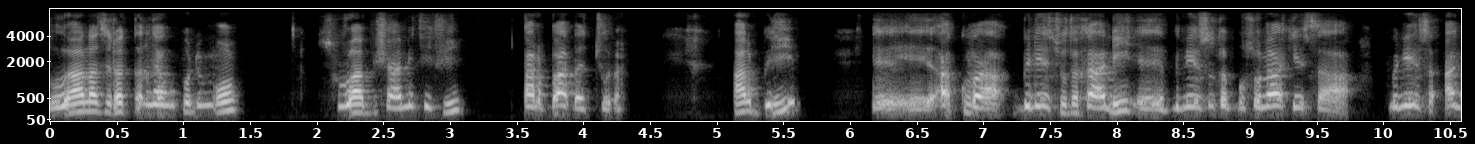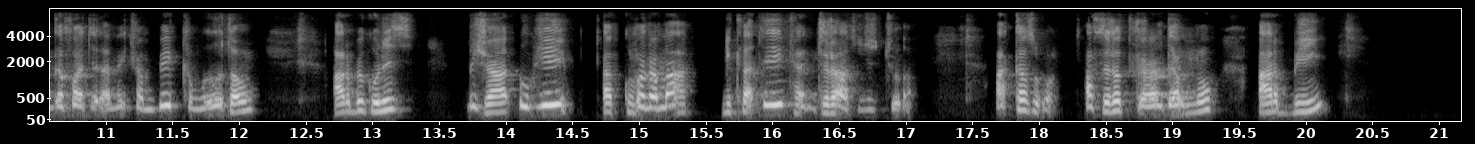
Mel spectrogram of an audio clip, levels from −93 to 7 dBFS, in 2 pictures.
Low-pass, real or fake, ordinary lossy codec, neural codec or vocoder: 7.2 kHz; fake; AAC, 48 kbps; autoencoder, 22.05 kHz, a latent of 192 numbers a frame, VITS, trained on one speaker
